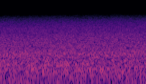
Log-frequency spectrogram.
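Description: Turbulent water churns steadily beside a hydroelectric dam next to its electrical building, a dense, even rush close by with no talk.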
